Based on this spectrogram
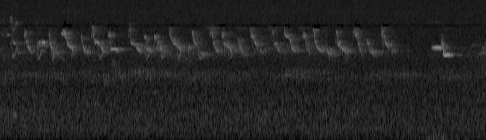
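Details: A Narcissus flycatcher singing only briefly: a fast run of high, slurred notes, about three a second, over soft background hiss, with a brief knock near the end.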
